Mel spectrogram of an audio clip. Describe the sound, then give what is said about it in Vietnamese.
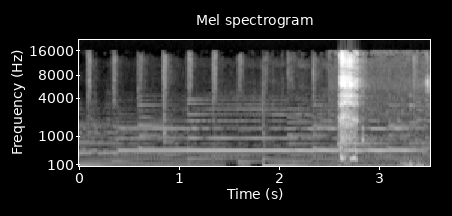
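Throat clearing in two short rasping bursts over a soft, steady music bed, the first louder and the second fainter just after. “Ta hắng giọng hai tiếng, ngồi lui về phía sau một chút, đáp:”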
